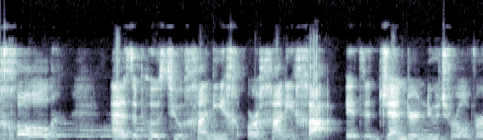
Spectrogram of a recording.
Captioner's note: speaks foreign language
